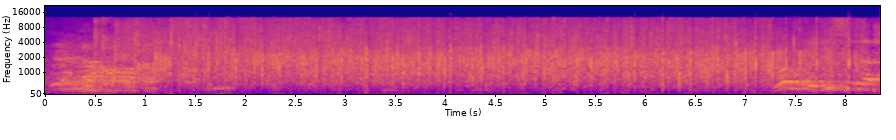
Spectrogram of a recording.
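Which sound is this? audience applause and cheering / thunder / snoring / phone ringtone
audience applause and cheering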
